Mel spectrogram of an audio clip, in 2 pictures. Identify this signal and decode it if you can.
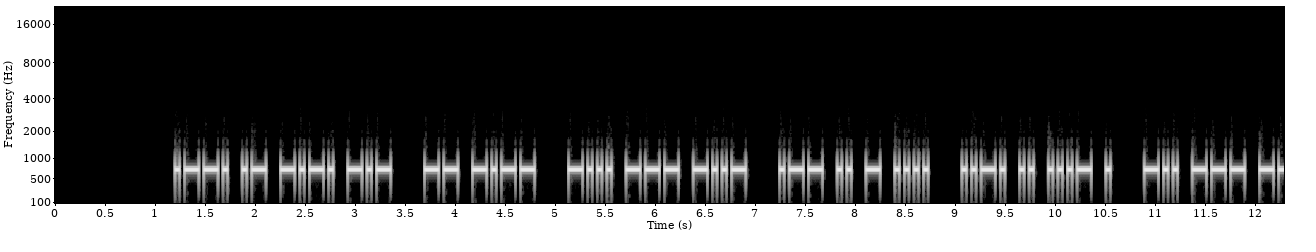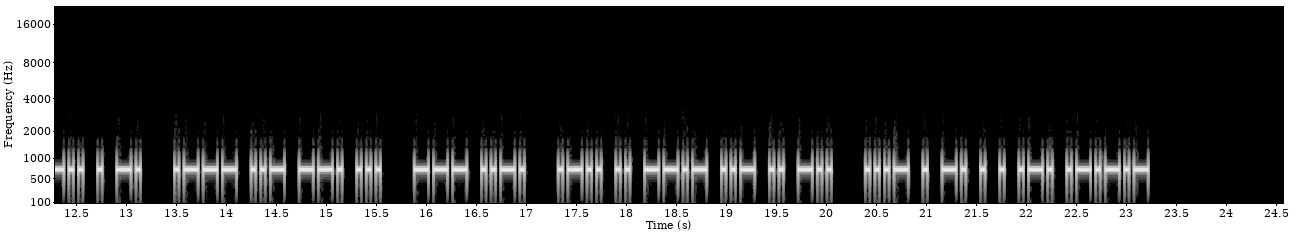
Morse code, heard as a keyed tone, about 25 wpm, 700 Hz. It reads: PACK MY BOX WITH FIVE DOZEN JUGS OF LIQUID VENEER.
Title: Pangram Challenge v2 - 25wpm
